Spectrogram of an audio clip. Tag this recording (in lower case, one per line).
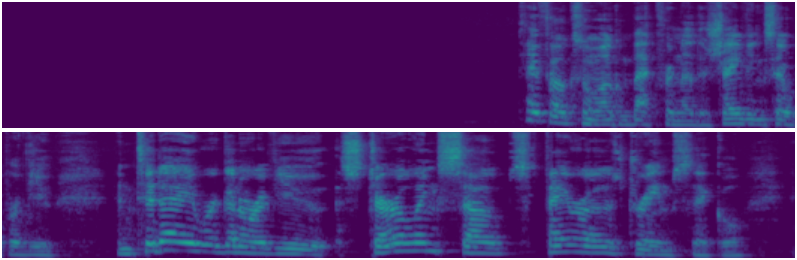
speech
